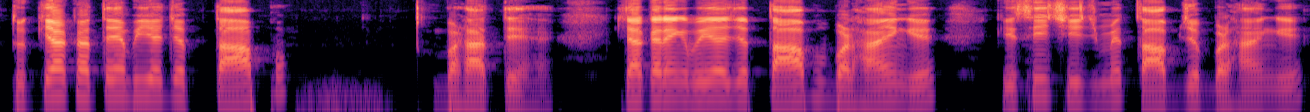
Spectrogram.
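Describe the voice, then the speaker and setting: A young man teaches a Hindi science lesson at a board, posing questions to the class and answering them himself. His voice is a little high, fairly quick, sharp-toned and smooth, with no room sound. He repeats key phrases and addresses students as "bhaiya" and "mere bhai."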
